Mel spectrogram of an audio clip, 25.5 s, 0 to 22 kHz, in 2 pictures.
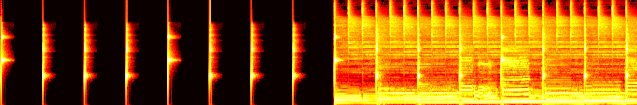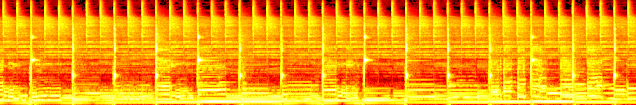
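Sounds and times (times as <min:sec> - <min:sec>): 
blues grooves: 0:06.8 - 0:25.4.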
